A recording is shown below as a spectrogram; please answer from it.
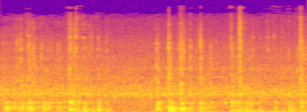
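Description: Quiet, irregular clicks of typing on a computer keyboard, in short uneven bursts of keystrokes with no voice over them.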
